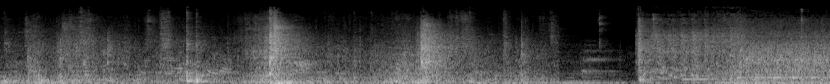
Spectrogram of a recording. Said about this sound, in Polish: Za chwilę samochód zostanie uruchomiony. Tak, wyjedziemy przed garaż.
